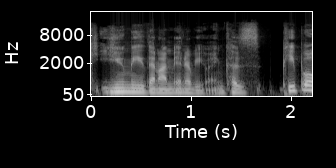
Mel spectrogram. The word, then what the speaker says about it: Eumie: Is it Eumie? It is Eumie, like Eumie. Yes. Okay, got it. Perfect pronunciation.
